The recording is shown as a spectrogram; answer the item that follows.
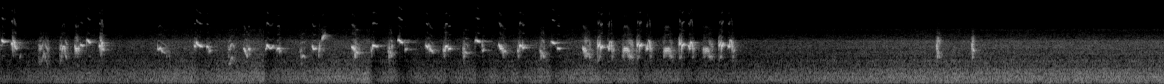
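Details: Sooty-headed bulbul singing: a long run of short, bright chirped notes in quick succession for about seven seconds, then quiet with two brief sharp notes near the end.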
